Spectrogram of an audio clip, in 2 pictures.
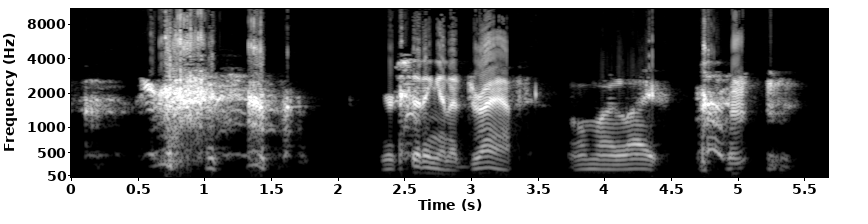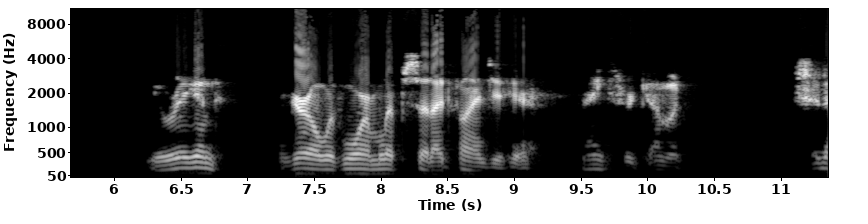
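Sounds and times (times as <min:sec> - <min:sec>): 
thin man coughing: 0:00.0 - 0:01.8, 0:02.4 - 0:02.8, 0:04.7 - 0:05.6
speech: 0:00.6 - 0:01.6, 0:02.3 - 0:05.5, 0:06.3 - 0:10.4, 0:11.1 - 0:11.3.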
